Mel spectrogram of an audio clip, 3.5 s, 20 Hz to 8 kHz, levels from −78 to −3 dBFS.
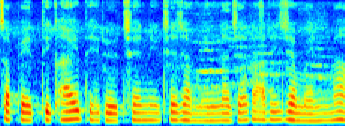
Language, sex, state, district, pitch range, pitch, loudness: Rajasthani, female, Rajasthan, Churu, 170-185 Hz, 175 Hz, -19 LUFS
